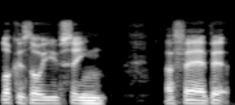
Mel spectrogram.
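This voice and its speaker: A man voicing a worried village man who asks travellers to hire on and track down beasts, speaking in a measured, low-key way. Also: flat delivery, sharp tone, a little hiss or hum. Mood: earnest. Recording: dull lo-fi sound.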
